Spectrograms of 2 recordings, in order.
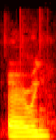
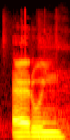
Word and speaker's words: Erwin: E é assim que eles pronunciam. Uhum. Então foi assim que ficou, por isso essa decisão pelo Irwin e não Erwin e não Irving.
